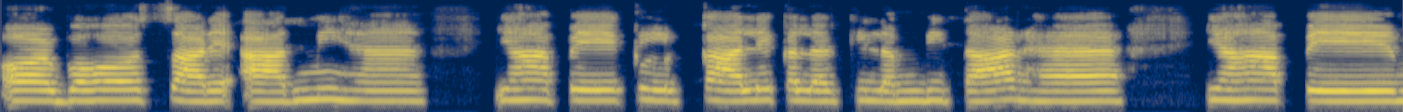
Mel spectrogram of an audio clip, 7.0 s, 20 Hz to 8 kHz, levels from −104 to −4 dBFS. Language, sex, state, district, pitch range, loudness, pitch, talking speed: Hindi, male, Bihar, Darbhanga, 230-250 Hz, -16 LUFS, 240 Hz, 145 wpm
